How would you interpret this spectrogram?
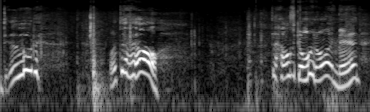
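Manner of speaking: high, loud, thrilled exclamations; excited shouting. Real, not acted. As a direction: yell with delight at the snow. Excited reaction to falling snow.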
